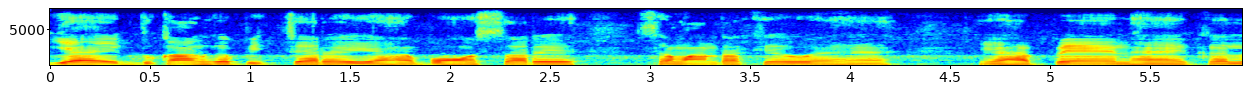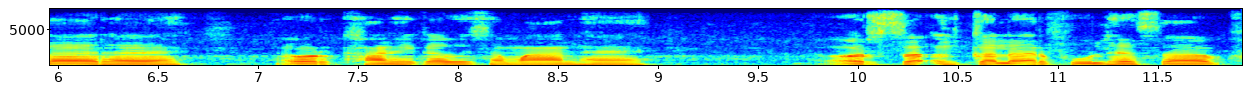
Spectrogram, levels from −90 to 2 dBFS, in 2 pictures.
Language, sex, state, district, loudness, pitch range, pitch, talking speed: Hindi, male, Chhattisgarh, Raigarh, -17 LUFS, 150-160 Hz, 155 Hz, 145 wpm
